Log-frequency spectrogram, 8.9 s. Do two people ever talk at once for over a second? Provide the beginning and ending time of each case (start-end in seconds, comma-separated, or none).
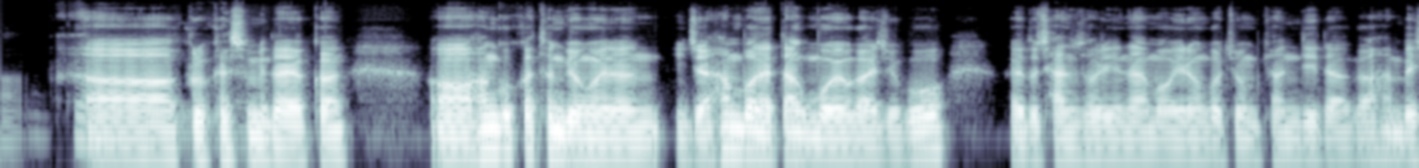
0.5-1.7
